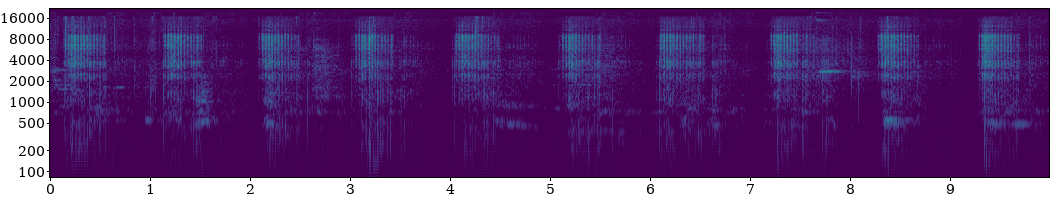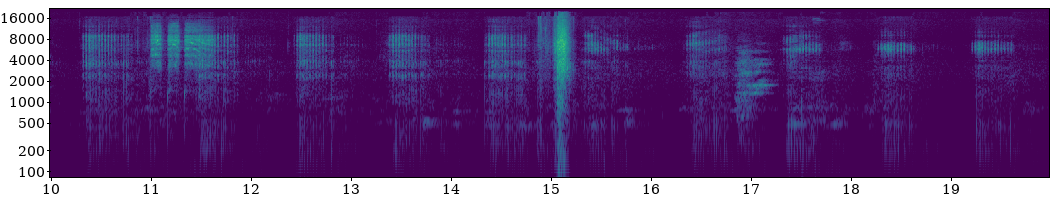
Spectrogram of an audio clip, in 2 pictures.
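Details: Domestic cat relaxing with a person, purring steadily in a rumbling rhythm, each inhale and exhale cycle about a second long, with one sharp click near the fifteenth second.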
